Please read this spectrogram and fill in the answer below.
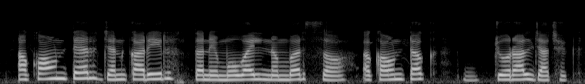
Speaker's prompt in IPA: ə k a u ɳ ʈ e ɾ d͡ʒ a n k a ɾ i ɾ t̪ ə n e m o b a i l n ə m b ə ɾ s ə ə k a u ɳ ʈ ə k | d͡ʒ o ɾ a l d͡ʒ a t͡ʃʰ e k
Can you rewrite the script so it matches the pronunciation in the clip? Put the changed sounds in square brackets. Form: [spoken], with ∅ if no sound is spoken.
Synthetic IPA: ə k a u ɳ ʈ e ɾ d͡ʒ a n k a ɾ i ɾ t̪ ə n e m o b a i l n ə m b ə ɾ s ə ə k a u ɳ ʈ ə k | d͡ʒ o ɾ a l d͡ʒ a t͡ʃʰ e k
